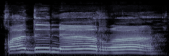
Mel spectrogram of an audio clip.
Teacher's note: قد قاف مستعلیہ ہے، پور پڑھیں گے، دال پہ قلقلہ کریں گے، را کھڑی زبر کی وجہ سے تھوڑا سا کھینچیں گے۔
